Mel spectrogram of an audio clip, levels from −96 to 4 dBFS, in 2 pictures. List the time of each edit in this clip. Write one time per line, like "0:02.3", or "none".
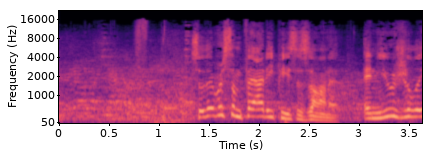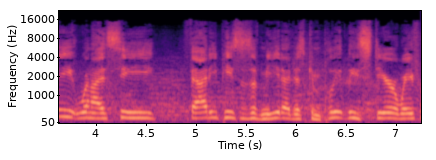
none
